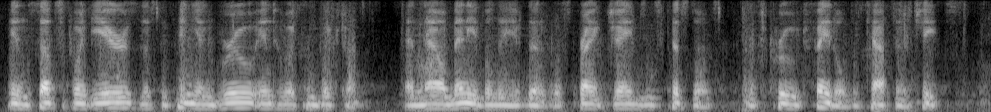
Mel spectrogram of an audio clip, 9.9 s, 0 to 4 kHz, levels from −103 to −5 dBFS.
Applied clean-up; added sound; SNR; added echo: neural separator model SepFormer DNS4.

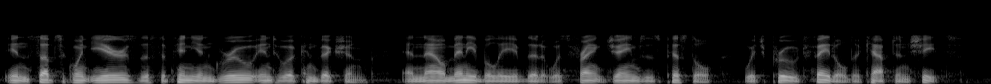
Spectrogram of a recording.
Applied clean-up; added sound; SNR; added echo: none; none; none; none.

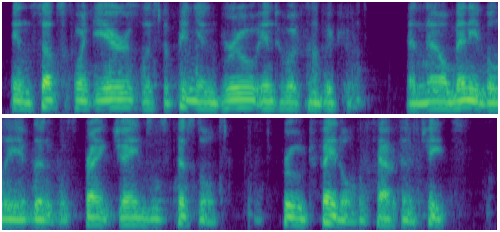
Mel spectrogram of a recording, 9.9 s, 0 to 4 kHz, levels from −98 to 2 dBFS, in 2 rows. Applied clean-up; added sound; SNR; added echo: neural mask model DeepFilterNet 3.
